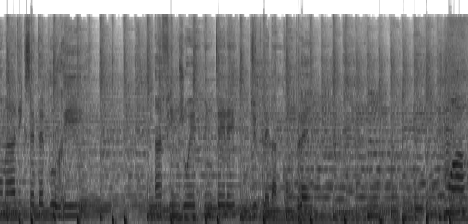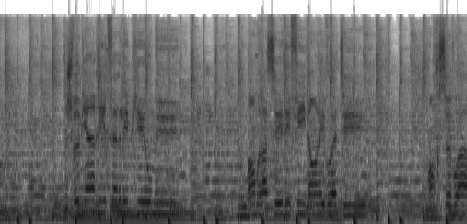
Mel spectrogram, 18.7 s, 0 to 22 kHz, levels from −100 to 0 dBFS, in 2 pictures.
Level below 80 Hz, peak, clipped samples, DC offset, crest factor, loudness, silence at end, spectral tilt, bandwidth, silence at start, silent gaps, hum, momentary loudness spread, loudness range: -24 dBFS; 0 dBFS; under 0.1%; 0.5%; 14 dB; -12 LUFS; 0 s; -3.5 dB/octave; 16.5 kHz; 0 s; none; none; 7 LU; 3 LU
